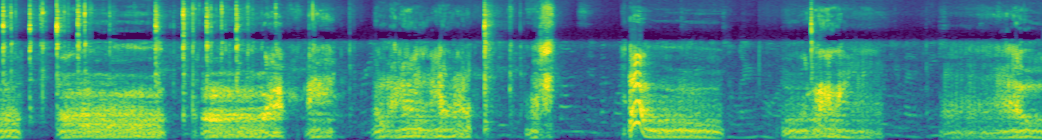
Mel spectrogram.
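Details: A male Cairn Terrier, mad at birds outside the window that he cannot reach, barks and growls in loud, harsh bursts and takes it out on his toy; a person talks briefly.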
